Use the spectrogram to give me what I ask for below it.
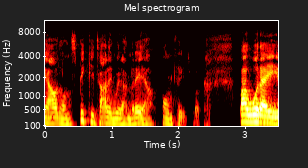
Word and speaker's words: Andrea: We say, for example, my name is Andrea, right? But it's pronounced Andrea, right? The, Mm, the R's rolled.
